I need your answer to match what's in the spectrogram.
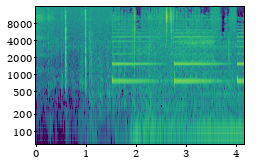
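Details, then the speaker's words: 2017 Ram Rebel 5.7 Hemi at 25,542 miles on Rotella oil, started about six hours after last drive; brief crank then even low V8 idle, no lifter tick, no check engine light; normal start. "hopefully you could hear that dead quiet sounds like a normal engine 25 542 miles no check engine light nothing stupid it truly truly is doing what it's supposed to do"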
